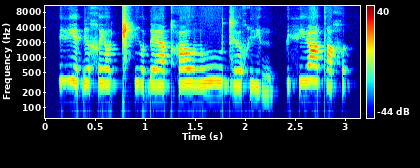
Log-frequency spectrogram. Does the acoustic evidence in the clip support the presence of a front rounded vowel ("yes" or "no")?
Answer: no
